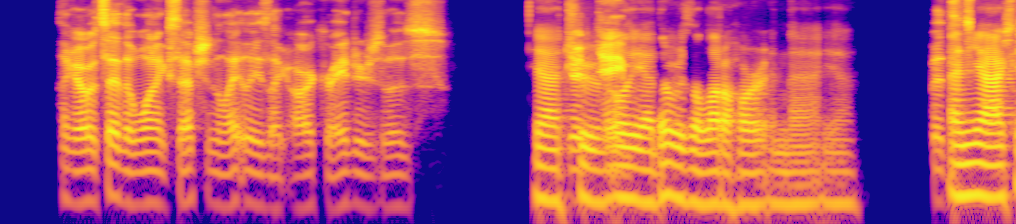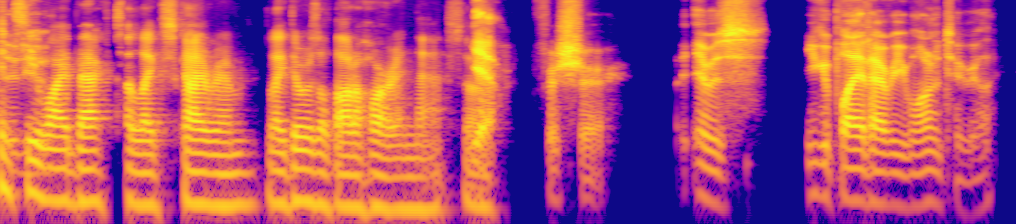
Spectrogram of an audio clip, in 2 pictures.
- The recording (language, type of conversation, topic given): English, unstructured, Which video game worlds feel like your favorite escapes, and what about them comforts or inspires you?
- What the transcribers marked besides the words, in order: tapping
